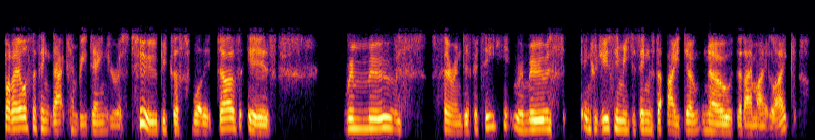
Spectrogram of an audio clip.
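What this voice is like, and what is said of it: British accent. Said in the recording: “You probably guess from my accent, I'm not originally from the States, I'm from the UK.”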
